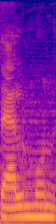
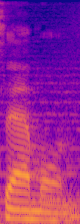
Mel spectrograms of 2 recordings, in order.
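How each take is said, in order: First: The L is clearly sounded. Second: The L is silent. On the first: The speaker calls it wrong. "আমরা প্রায় কিন্তু স্যালমন fish বলি" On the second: The speaker calls it right. "উচ্চারণটা হবে স্যামন"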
